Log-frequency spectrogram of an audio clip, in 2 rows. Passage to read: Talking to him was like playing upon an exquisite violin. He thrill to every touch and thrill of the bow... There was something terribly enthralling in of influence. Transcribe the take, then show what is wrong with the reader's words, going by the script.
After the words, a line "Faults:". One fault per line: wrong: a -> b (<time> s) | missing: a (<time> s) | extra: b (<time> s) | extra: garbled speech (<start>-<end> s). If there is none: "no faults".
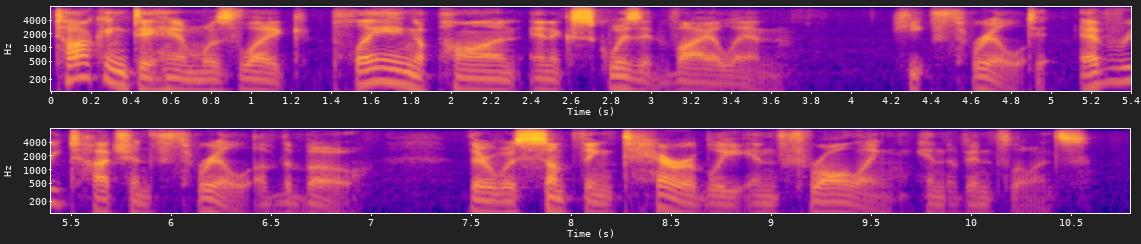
Talking to him was like playing upon an exquisite violin. He thrill to every touch and thrill of the bow... There was something terribly enthralling in of influence.
Faults:
no faults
